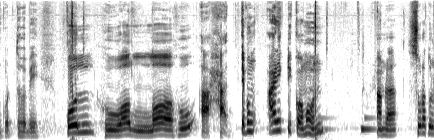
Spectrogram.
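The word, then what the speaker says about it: قل هو الله أحد: অর্থই হয় না বেসিক্যালি এই হু টা আল্লাহু এর হু এটা আহাদুনের সাথে সম্পৃক্ত নয় সেই কারণে আমাদেরকে উচ্চারণ করতে শুদ্ধ করে উচ্চারণ করতে হবে কুল হুয়াল্লাহু আহাদ এবং আরেকটি কমন আমরা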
